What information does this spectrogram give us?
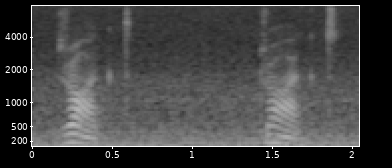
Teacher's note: شوفوا بنات عندنا final sequence صوت الج وصوت الد اللي both are stopped, therefore we have missing explosion for the sound g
